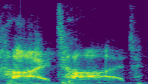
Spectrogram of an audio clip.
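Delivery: very deep, low voice dropped way down. Speaker retells meeting him for a photo, and his greeting: Batman voice. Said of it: "he goes in that oh so perfect Batman voice".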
